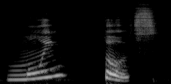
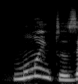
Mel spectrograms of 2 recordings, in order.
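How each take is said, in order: First: "Muitos" split slowly into mui-tos; syllable by syllable. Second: Said in the usual way. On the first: Shown as a demonstration. Teacher proving it has two syllables, "Muitos" syllable by syllable. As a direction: break "Muitos" in two, a clear gap between halves. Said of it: "é dissílaba". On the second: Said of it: "por possuir três sílabas".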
